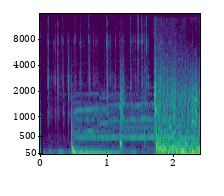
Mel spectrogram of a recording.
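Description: Edited intro sound effects for an animated title card. A deep bass hit comes about half a second in, with steady ringing tones and a run of rapid clicks. A loud explosion effect starts near the end and is the loudest part.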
